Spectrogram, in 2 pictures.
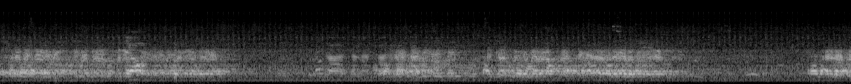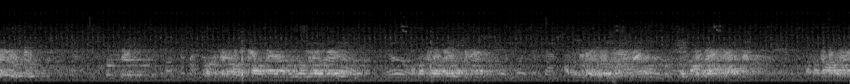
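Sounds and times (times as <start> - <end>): muffled indistinct speech: 0.0 - 17.0
steady low hum: 0.0 - 17.0.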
